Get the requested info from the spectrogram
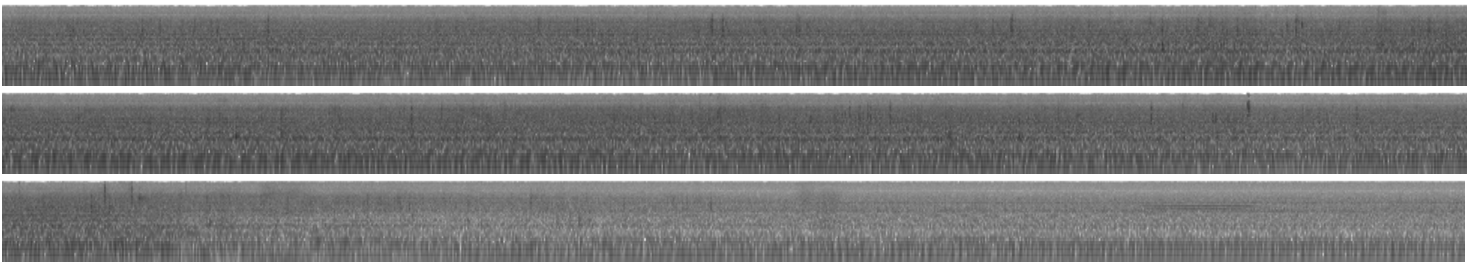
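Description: A vehicle's engine running at low speed, close by, on a gravel road. About twenty seconds in, the engine note drops back and the sound gets noticeably quieter, as if the vehicle eases off or stops.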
